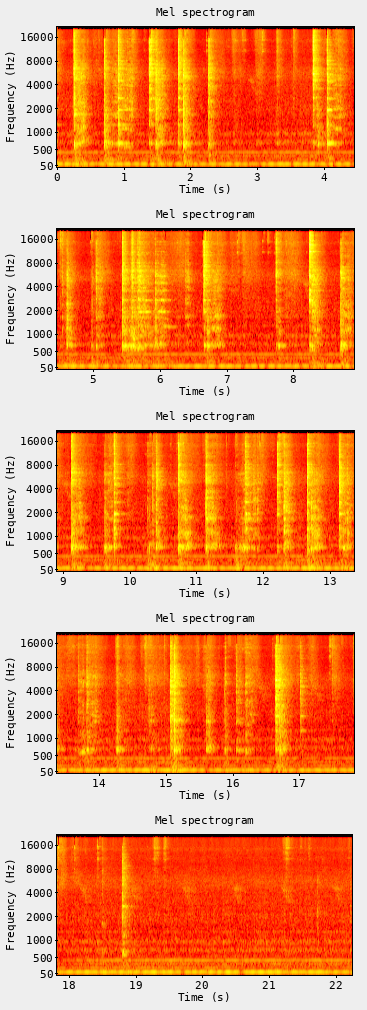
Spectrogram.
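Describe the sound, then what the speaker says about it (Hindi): A metal spoon stirs sweet saffron vermicelli in a pan, giving repeated close clinks and scrapes at an irregular pace over a steady low hum of the stove. "इसको चम्मच हिलाते रहना, छोड़ना नहीं है।"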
